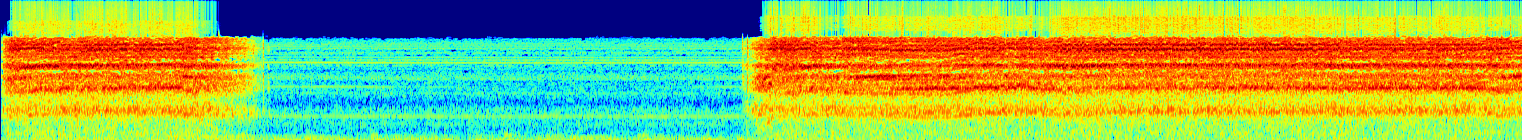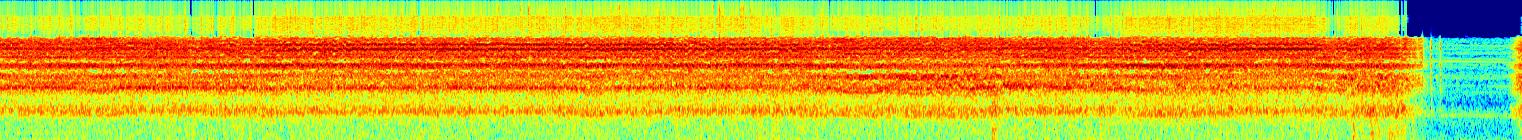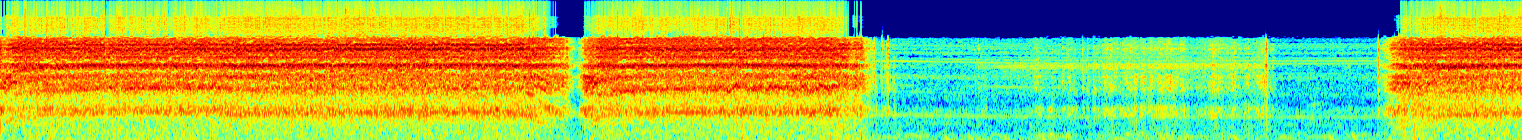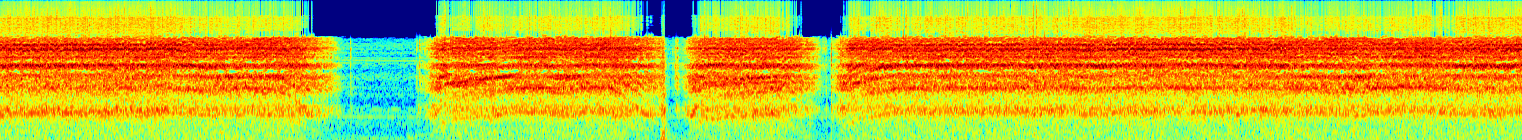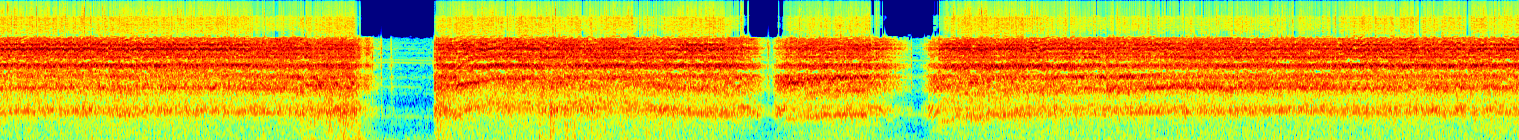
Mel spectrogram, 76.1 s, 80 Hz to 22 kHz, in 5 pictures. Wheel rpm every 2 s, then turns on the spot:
190, 20, 0, 20, 200, 230, 230, 230, 230, 230, 230, 230, 220, 220, 160, 140, 220, 200, 160, 130, 10, 20, 120, 210, 110, 180, 120, 180, 230, 220, 220, 230, 130, 280, 140, 150, 220, 230.
42-44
